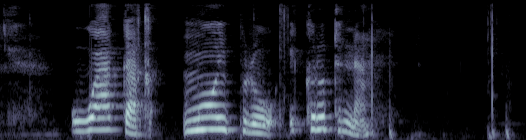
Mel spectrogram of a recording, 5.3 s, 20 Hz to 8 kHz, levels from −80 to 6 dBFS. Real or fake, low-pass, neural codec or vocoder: real; 7.2 kHz; none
